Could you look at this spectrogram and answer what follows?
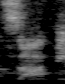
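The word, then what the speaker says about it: Psaki: Jen Saki. Is that how you say it? You don't say the P at all.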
